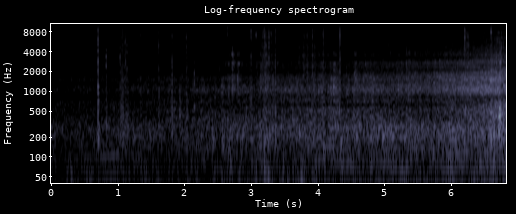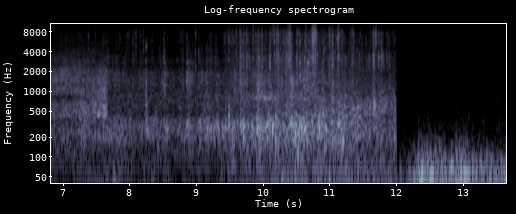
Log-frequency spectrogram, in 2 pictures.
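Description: Ford Bronco SUV on big off-road tyres driving up a dirt track, tyres crunching and popping on gravel, louder and louder to a peak about ten seconds in. It cuts off suddenly near twelve seconds, replaced by a low engine rumble as the truck crawls over rocks.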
